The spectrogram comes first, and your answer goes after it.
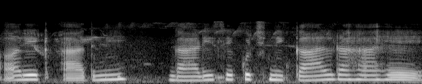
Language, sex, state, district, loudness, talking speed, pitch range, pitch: Hindi, female, Odisha, Sambalpur, -16 LUFS, 130 wpm, 190-220 Hz, 215 Hz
